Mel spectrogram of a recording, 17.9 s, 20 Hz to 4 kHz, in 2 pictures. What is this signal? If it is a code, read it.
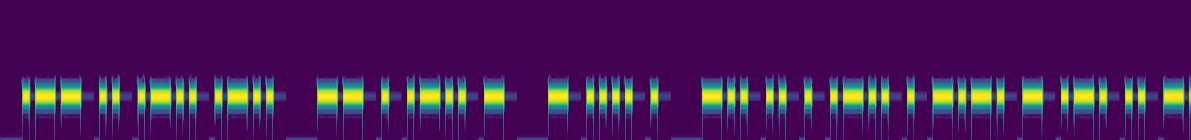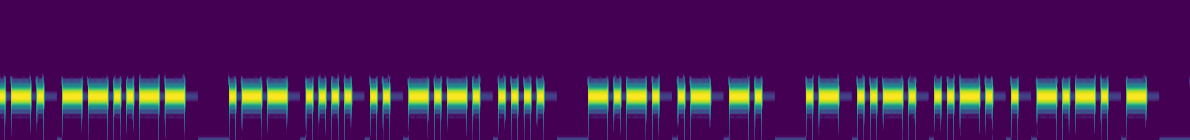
Morse code, heard as a keyed tone, about 25 wpm, 750 Hz. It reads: WILL MELT THE DIELECTRIC, WHICH CAN AFFECT
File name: Archive / 25 WPM / 25WPM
